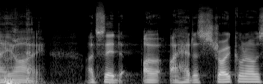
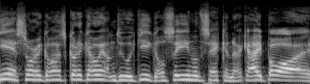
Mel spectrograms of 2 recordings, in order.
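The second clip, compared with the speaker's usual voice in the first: upbeat voice, higher in pitch and louder; 12 semitones higher, 5 dB louder than usual. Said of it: "the crocodile hunter becomes [name]".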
